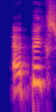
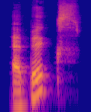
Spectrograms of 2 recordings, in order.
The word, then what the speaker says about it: epochs: Notice how epochs has the CH spelling, but here's another word where the CH makes the K sound, not the CH sound.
